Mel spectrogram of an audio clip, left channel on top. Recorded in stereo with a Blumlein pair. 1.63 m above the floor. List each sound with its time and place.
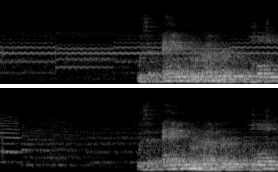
1.4 s a man speaking: 5° right, 3 m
